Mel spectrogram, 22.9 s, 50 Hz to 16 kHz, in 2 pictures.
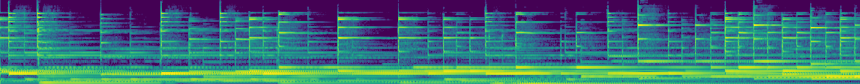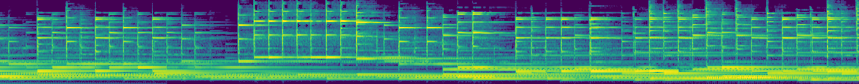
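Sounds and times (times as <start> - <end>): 
gamelan music: 0.1 - 22.8.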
